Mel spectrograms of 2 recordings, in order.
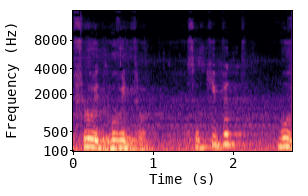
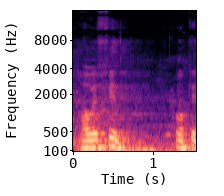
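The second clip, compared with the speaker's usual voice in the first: ordinary talk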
